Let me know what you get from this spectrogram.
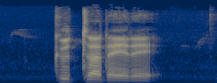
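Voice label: "kutarere", Māori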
